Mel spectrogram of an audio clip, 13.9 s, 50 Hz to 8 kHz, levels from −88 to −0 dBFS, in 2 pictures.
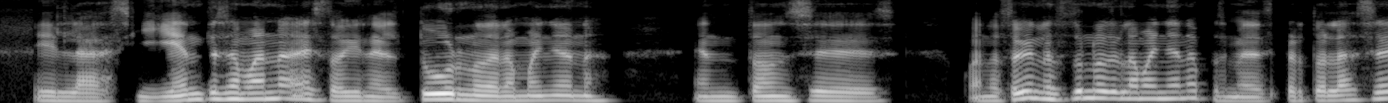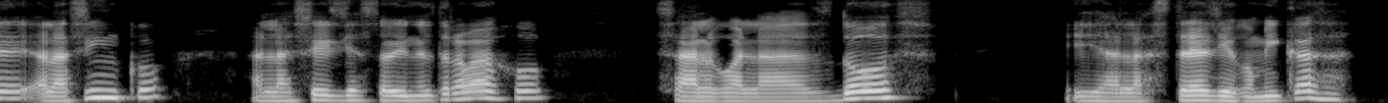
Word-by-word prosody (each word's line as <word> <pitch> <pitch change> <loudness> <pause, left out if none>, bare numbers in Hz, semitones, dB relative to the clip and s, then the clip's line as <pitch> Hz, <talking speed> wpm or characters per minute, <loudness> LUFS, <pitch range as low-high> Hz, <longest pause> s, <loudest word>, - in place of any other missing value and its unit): Y 130 0 -3
la 115 -2 -2
siguiente 125 +9 0
semana 175 +2 +3
estoy 130 -5 -2
en 125 - -3
el 115 -1 -4
turno 160 0 +8
de 130 - +3
la 130 - 0
mañana. 130 -1 -2 0.4
Entonces, 125 -1 -2 0.3
cuando 125 - -6
estoy 170 +10 +3
en 200 - 0
los 165 -3 0
turnos 200 +2 +2
de 190 - 0
la 185 - 0
mañana, 185 +2 -2
pues, 125 - -10
me 115 0 -2
despierto 125 +4 -6
a - - -1
las 140 +2 -2
se 190 +2 -1
a - - 0
las 125 0 +1
5:00 215 +2 0 0.4
a - - -4
las 125 0 -3
6:00 145 0 -1
ya 140 - -1
estoy 135 +1 0
en 135 - -1
el 135 - -2
trabajo, 200 +5 -1 0.5
salgo 120 -1 0
a - - +2
las 115 +2 -3
2, 205 +5 +2 0.6
y 125 0 -6
a 115 0 -2
las 115 -1 -4
3:00 140 0 +5
llego 120 -2 +1
a - - -3
mi 130 +2 0
casa. 170 -5 -1
135 Hz, 210 wpm, -21 LUFS, 125-175 Hz, 0.6 s, turno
